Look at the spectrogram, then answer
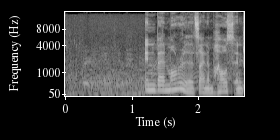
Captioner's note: people chattering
